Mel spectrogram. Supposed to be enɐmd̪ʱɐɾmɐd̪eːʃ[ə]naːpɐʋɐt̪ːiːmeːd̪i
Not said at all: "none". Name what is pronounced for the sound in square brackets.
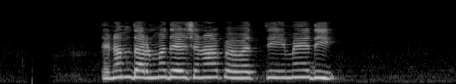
ɐ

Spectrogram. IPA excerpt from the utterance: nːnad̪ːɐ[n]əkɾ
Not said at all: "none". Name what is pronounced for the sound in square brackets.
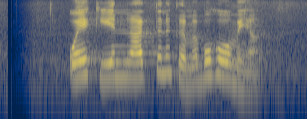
n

